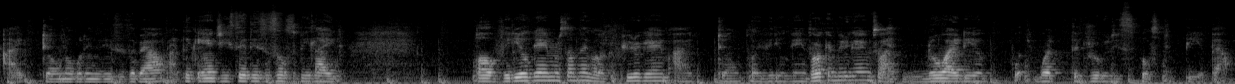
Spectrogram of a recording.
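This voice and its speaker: A young woman with a raspy voice, chatting casually and upbeat as she reviews makeup for her vlog. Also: a bass voice, fairly even intonation, fast talker, noisy background. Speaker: beauty YouTuber. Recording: echoey room.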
